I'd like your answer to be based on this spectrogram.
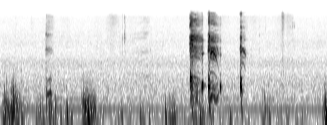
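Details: Nighttime cough in a woman who cannot stop coughing at night: quiet room noise, then a cluster of about three sharp coughs with a throat clear.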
